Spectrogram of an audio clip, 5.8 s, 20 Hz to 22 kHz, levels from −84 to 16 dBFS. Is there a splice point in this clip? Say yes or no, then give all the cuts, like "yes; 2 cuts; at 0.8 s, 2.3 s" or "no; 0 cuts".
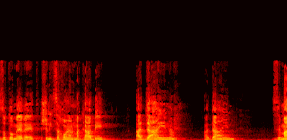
no; 0 cuts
